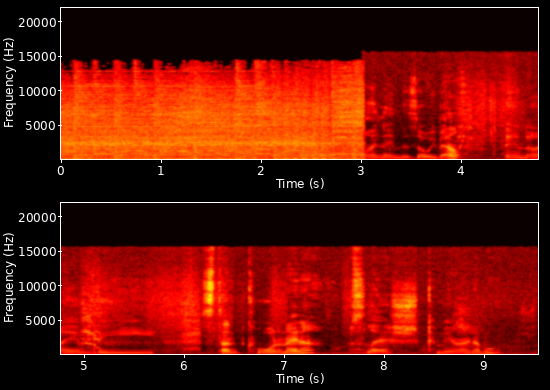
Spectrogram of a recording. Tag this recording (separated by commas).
Music, Speech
